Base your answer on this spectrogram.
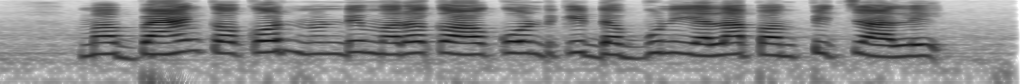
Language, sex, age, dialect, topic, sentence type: Telugu, female, 18-24, Southern, banking, question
